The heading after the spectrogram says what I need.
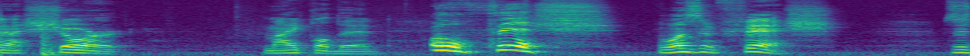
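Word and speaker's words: ghoti: G-H-O-T-I is pronounced fish. You have the G-H in rough. Rough.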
